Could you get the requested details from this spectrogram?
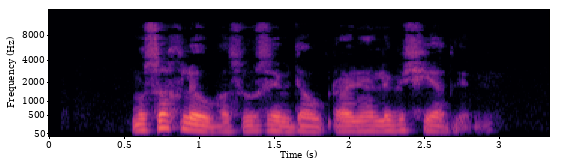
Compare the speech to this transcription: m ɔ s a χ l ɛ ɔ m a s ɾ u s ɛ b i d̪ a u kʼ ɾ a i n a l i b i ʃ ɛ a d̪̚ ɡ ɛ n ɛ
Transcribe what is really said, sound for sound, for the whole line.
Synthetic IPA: m ɔ s a χ l ɛ ɔ b a s ɾ u s ɛ b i d̪ a u kʼ ɾ a i n ɛ l ɛ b i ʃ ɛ a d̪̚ ɡ ɛ n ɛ

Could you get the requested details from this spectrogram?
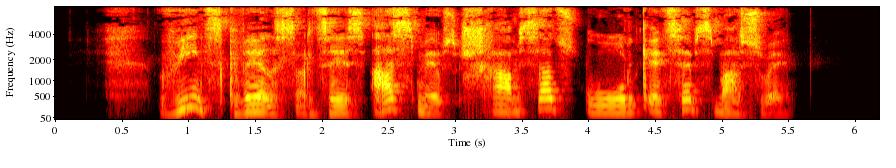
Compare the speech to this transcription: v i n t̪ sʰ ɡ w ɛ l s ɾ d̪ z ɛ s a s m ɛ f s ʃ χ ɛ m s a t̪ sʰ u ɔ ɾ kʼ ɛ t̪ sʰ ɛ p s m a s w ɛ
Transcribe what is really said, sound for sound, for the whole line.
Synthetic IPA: v i n t̪ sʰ ɡ v ɛ l s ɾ d̪ z ɛ s a s m ɛ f s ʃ χ a m s a t̪ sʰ u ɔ ɾ kʼ ɛ t̪ sʰ ɛ p s m a s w ɛ

